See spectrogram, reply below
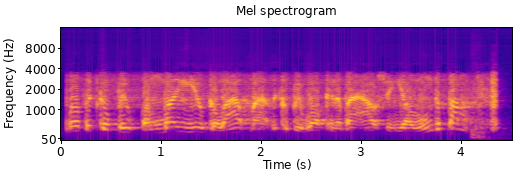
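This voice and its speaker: Animated man on CB radio. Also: mid-range voice, a little fast. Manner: questioning, matey. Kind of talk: casual radio chat. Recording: tinny CB radio, faint noise.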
